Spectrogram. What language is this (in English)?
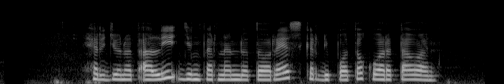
Sundanese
